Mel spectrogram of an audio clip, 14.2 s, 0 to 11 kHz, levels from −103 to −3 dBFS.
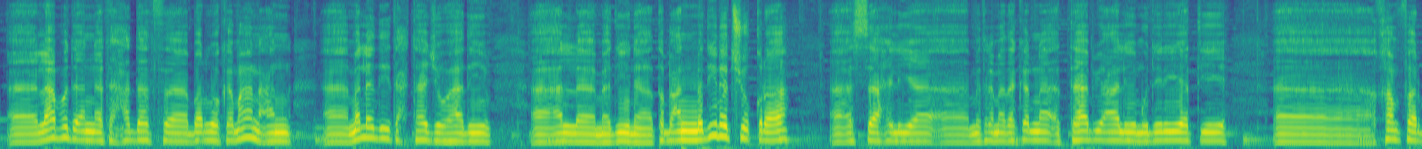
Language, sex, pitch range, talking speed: Arabic, male, 120-145 Hz, 120 wpm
